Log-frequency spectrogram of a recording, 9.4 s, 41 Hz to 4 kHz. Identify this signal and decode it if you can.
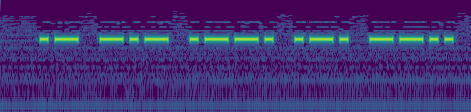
Morse code, heard as a keyed tone, about 8 wpm, 800 Hz. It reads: AKPRZ
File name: telegrafia / i2tfj / Lez10 35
